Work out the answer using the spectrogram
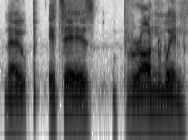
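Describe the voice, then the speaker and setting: A man with a lowish voice speaks very slowly, reading lines in a measured, deliberate way. Between quotes he chats casually and laughs often, recorded close and dry. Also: little pitch movement, warm tone, no echo. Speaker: podcast co-host reading quotes. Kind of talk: casual chat.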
